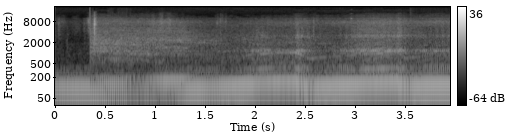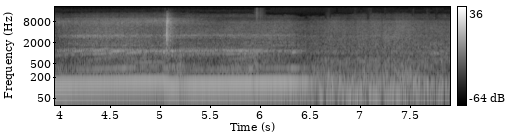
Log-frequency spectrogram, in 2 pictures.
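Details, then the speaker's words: Audi S4/S5/SQ5 3.0T with Integrated Engineering pipes, pull below 2,500 rpm: a deep raspy exhaust boom climbing in pitch under load, droning badly, rattly. "Hopefully you can hear that. Sounds like shit. Very raspy, very rattly."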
